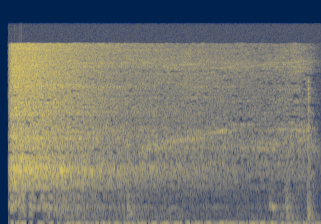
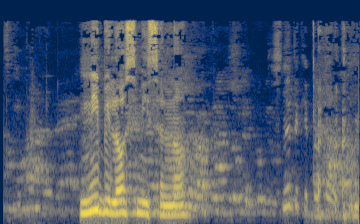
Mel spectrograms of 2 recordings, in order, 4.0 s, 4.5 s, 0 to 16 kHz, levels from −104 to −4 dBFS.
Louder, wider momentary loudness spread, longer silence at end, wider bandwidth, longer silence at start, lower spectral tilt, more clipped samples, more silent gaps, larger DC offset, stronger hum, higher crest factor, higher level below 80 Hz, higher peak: about the same, -15 LUFS vs -15 LUFS; second, 19 LU vs 23 LU; about the same, 0.05 s vs 0 s; about the same, 11 kHz vs 11.5 kHz; second, 0.1 s vs 0.35 s; second, 3 dB/octave vs -4.5 dB/octave; neither; neither; first, 0.4% vs under 0.1%; neither; about the same, 20 dB vs 18 dB; about the same, -56 dBFS vs -58 dBFS; about the same, 0 dBFS vs -2 dBFS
